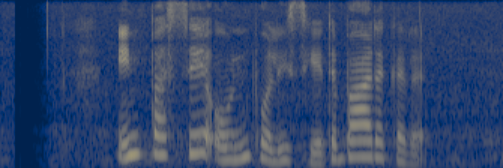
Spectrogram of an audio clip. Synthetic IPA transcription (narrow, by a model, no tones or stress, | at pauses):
inpɐsːeʔonpoliːsijɐʈɐbaːɾɐkɐɾɐ̰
